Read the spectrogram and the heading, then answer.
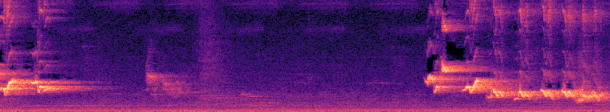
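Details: A male white-rumped shama calls to its partner: a loud whistled phrase, a short note, then a near-silent pause before a quick, energetic burst of descending whistled phrases.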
